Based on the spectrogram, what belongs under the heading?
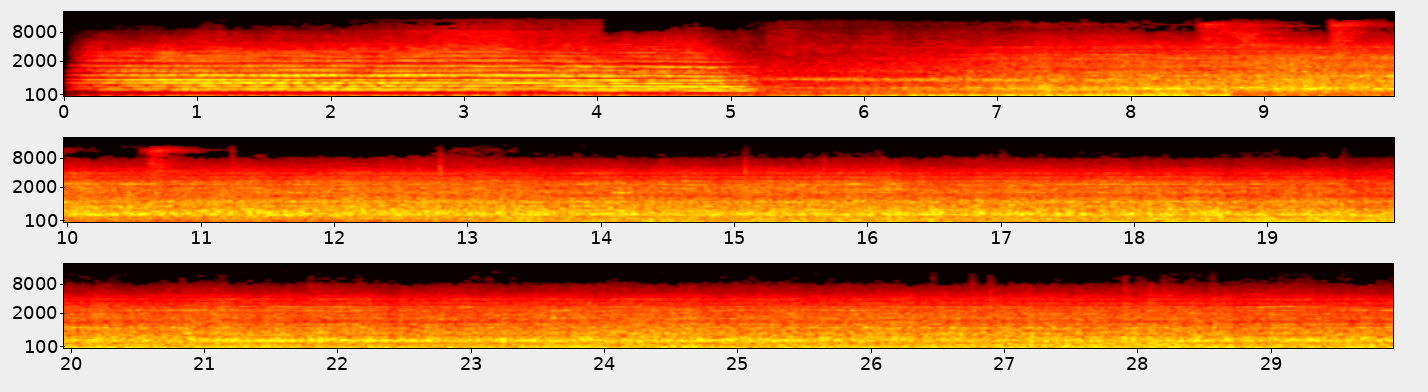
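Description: BNSF freight locomotive's air horn sounding one long steady blast that cuts off about five seconds in. Then the steady running noise of empty hopper cars' wheels clattering over the rails as they roll past, with a few brief high wheel squeals a few seconds after the horn stops.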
